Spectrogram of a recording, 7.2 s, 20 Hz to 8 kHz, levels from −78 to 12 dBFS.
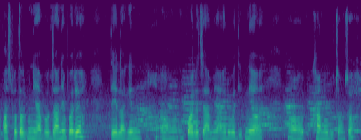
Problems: constant background noise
